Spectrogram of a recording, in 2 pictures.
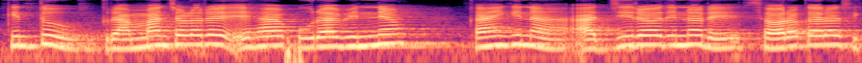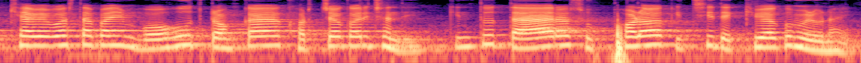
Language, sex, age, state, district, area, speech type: Odia, female, 30-45, Odisha, Dhenkanal, rural, spontaneous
